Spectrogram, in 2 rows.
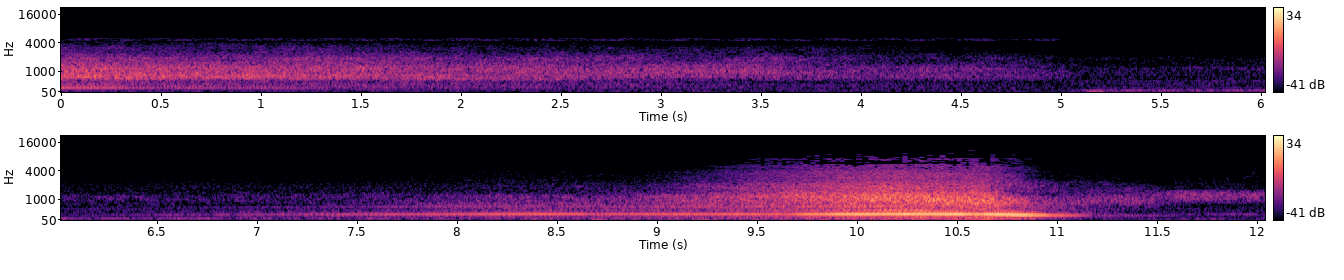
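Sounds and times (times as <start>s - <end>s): car engine driving by: 0.0s - 12.0s.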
